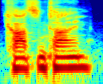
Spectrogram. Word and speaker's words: Constantine: with uh with um Constantine or Constantine whatever no you said it right the first time you said it right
